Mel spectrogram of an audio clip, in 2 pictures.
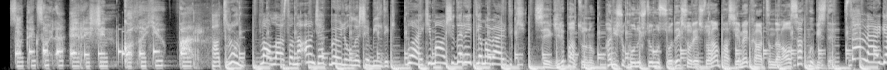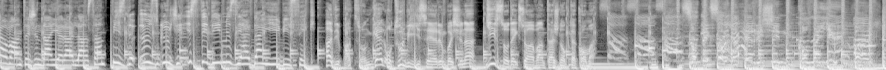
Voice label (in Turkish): enerjik esprili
